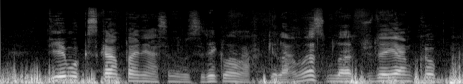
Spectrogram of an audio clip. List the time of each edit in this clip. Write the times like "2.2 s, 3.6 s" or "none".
none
